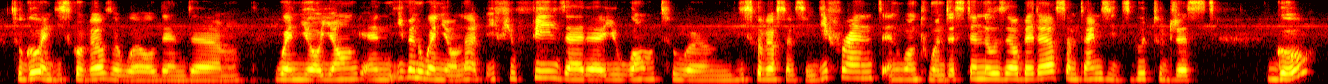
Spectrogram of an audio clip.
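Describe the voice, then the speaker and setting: A woman with a strong French accent, medium pitch and fairly even intonation, at a moderate pace against a quiet background. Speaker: tech startup founder. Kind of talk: interview. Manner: halting, many fillers.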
